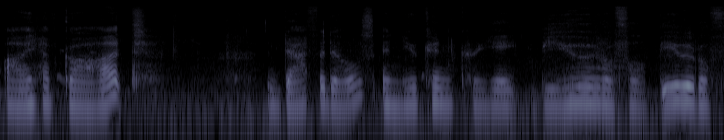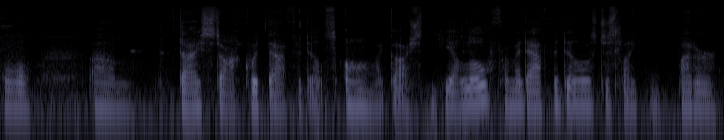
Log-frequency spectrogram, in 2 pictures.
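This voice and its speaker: A woman's voice: on the low side, fairly even intonation, slow, dark tone, a little hiss or hum. A woman hosting a casual livestream, chatting in a rambling, fond way as she walks through her garden with her phone. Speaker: host. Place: outdoors in a garden. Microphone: phone held in hand.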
